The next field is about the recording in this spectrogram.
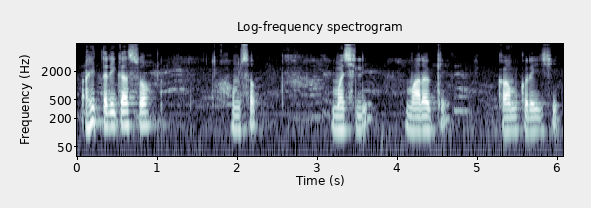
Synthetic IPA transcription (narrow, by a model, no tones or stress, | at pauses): ə̰ɦit̪əɾikasə | həmsəb | mət͡ʃʰli | maɾəɡke | kamkəɾɛt͡ʃʰi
